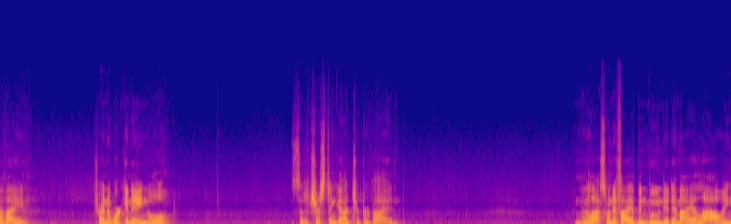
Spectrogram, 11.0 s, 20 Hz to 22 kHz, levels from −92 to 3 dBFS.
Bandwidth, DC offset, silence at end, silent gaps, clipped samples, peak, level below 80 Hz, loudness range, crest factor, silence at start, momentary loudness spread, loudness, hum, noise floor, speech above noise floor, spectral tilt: 11 kHz; under 0.1%; 0 s; none; under 0.1%; -2 dBFS; -56 dBFS; 8 LU; 22 dB; 0 s; 15 LU; -22 LUFS; none; -55 dBFS; 33 dB; -6.5 dB/octave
